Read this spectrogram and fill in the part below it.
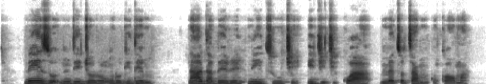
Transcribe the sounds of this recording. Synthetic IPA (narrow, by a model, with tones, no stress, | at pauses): nɪ˦zo˨n̩˦dɪ˦d͡ʒo˨ɾʊ˦ŋ̩˦ɾʊ˦ɡi˦de˦m̩˦ | na˨a˦da˨be˦ɾe˦ni˦tu˦u˦t͡ʃe˨i˦d͡ʒi˨d͡ʒi˨kʷaː˦m̩˦me˦tʊ˦ta˦m̩˦ŋ̩˨kɔ˦ma˦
